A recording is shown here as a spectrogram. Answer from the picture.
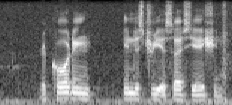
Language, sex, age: English, male, 19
